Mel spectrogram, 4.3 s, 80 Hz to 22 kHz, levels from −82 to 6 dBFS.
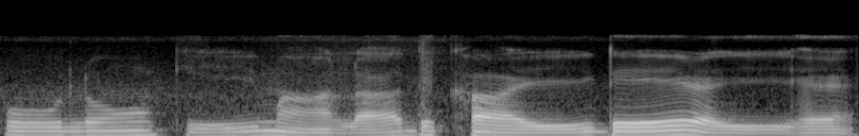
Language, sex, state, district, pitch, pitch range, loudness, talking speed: Hindi, male, Madhya Pradesh, Umaria, 110 Hz, 95-120 Hz, -19 LUFS, 95 wpm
